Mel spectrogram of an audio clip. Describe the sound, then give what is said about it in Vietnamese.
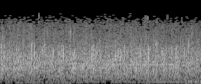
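Audience applause at a Buddhist dharma talk: dense, steady clapping from many hands, evenly loud throughout the short stretch, with no voices. “Rồi, cho một tràng pháo tay, rất nhiều người làm.”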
